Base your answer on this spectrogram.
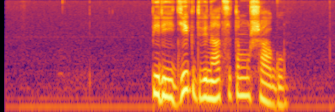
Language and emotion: Russian, neutral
